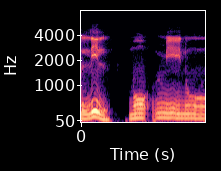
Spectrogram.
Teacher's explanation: Tapi yang betulnya kalil. Lam baris bawah bunyi li, bukan bunyi le.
